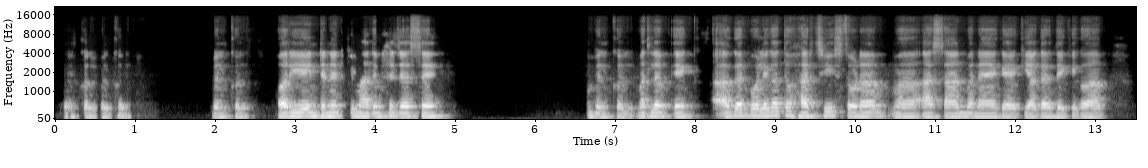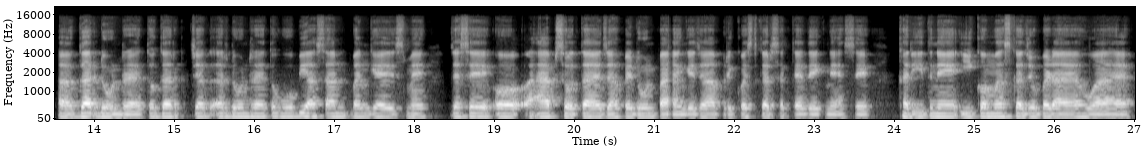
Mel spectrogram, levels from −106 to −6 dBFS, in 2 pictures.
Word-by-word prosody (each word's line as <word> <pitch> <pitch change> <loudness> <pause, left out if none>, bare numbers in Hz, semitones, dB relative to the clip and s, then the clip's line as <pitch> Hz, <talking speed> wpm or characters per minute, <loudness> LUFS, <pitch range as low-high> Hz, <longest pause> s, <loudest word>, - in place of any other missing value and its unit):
बिल्कुल, 110 -1 -6
बिल्कुल। 105 +1 -6 1.0
बिल्कुल 110 -1 -5 0.4
और 120 - +6
ये 130 +1 +5
इंटरनेट 125 +1 +2
के 125 0 -2
माध्यम 120 0 +2
से 125 - +1
जैसे 120 +1 +4 1.9
बिल्कुल, 110 -3 -4
मतलब 125 +1 +2
एक 120 0 +1 0.3
अगर 135 +2 +4
बोलेगा 135 +2 +3
तो 150 - +2
हर 120 0 +4
चीज़ 140 +3 -3
थोड़ा 125 +1 +3
म 125 -2 -6 0.4
आसान 115 0 -1
बनाया 110 -2 +1
गया 105 -1 +1
है 105 - +2
कि 105 +2 -6
अगर 110 +1 +2
देखेगो 105 0 -2
आप 105 -1 -1 0.4
अ, 100 -2 +2
घर 115 +3 +6
ढूँढ 100 -2 -1
रहे 95 0 +3
हैं 95 0 -3
तो 110 - -5
घर 110 0 +2 0.2
ज 110 0 +1 0.2
घर 115 -1 -1
ढूँढ 110 0 -2
रहे 110 0 +2
हैं 105 - -4
तो 115 - -5
वो 110 0 -3
भी 120 +2 -2
आसान 110 -1 -2
बन 105 -1 -3
गया 105 +1 0
है 105 0 +1
इसमें। 105 0 -5 0.3
जैसे 115 0 -1 0.3
ओ - - +4 0.2
अ, - - -1 0.2
ऐप्स 110 0 -2
होता 100 +2 +3
है 105 0 +3
जहाँ 105 0 0
पे 105 - +1
ढूँढ 105 0 -3
पाएँगे, 100 0 +1
जहाँ 105 0 0
आप 100 - -11
रिक्वेस्ट 105 +1 -6
कर - - +1
सकते - - -6
हैं 100 - -1
देखने 100 0 -3
से, 95 -1 -3 0.4
खरीदने 110 -1 -1 0.3
ई-कॉमर्स 110 +1 0
का 110 - +4
जो 110 - 0
बढ़ाया 105 0 +2
हुआ 100 -2 +1
है, 95 0 +1
110 Hz, 160 wpm, -22 LUFS, 105-115 Hz, 1.9 s, और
